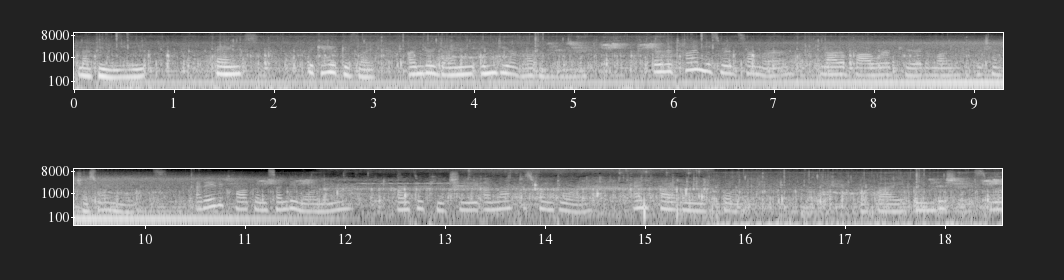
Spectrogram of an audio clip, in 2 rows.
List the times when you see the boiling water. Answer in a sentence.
The boiling water can be heard from 0.0 to 18.5 s.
